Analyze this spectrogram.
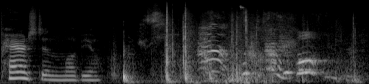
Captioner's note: groaning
